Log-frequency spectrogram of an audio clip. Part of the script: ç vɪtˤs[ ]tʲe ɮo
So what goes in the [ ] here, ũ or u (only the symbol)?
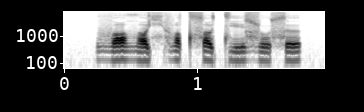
u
